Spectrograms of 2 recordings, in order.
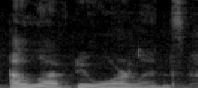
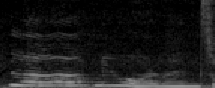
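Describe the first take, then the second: First: Said in the usual way. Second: High, slow and drawn out; sing-song gush. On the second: Real, not acted. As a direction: gush about it like a tune. Repeats phrase, second drawn out.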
